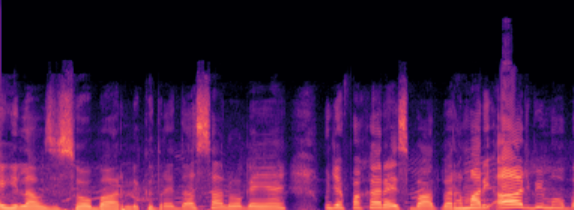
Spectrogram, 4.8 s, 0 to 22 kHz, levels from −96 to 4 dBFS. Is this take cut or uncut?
cut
